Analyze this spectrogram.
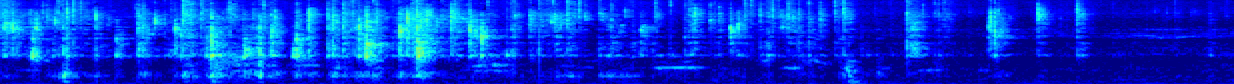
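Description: Whole spices (cumin seeds, black pepper and cloves) sizzling and crackling in hot oil in a pressure cooker, a dense spitting that thins out to a few scattered pops about four and a half seconds in.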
